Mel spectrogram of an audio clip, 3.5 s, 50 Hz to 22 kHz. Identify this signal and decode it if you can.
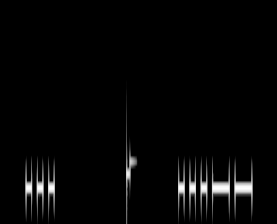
Morse code, heard as a keyed tone, about 17 wpm, 700 Hz. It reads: S 3
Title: Single Letter-Number - Rapid-Fire 17wpm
